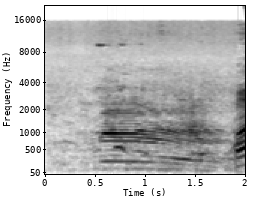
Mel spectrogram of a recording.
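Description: A bovine mooing once: a single long call of about a second and a half that slides slowly down in pitch.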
